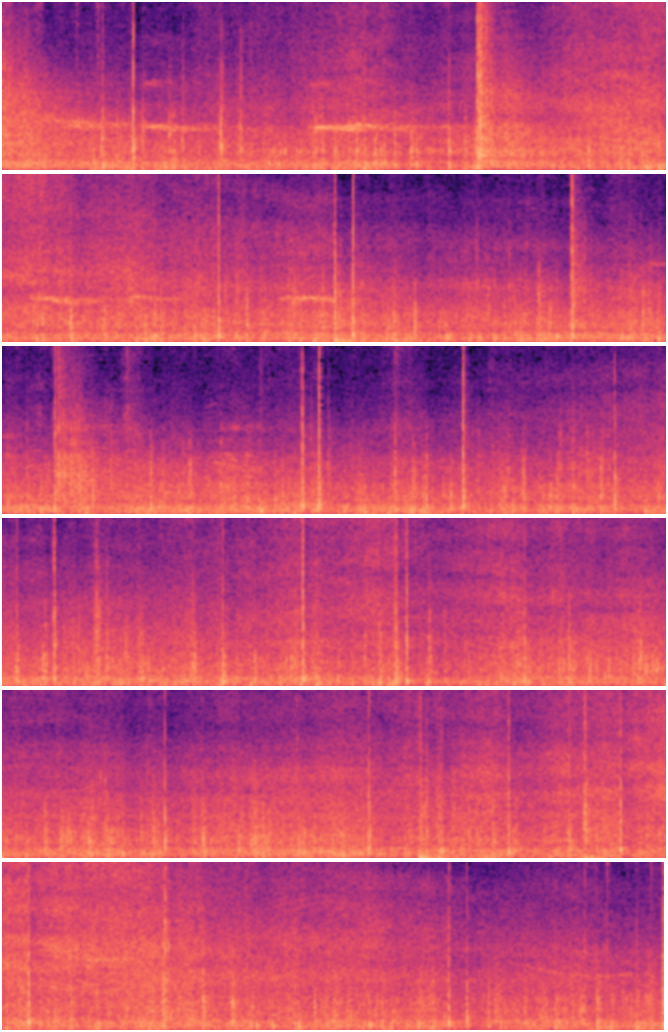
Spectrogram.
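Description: Fireworks and firecrackers going off all around: a dense, continuous crackle with frequent sharp bangs, heard from behind window glass.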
